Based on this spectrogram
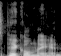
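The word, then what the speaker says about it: Pickelman: but his name is Pickle Man. There's no other way to pronounce it other than Pickle Man.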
